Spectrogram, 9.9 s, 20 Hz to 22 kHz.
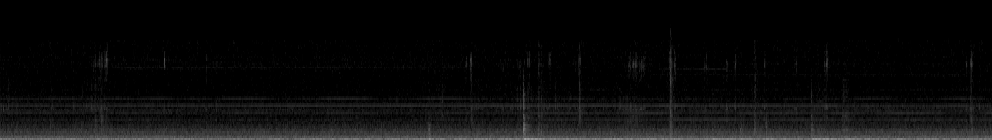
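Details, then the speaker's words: WD Red 12TB helium NAS hard drive, SMART good, 29–44 °C: sharp isolated irregular ticks about a second apart over steady low hum as heads return to base, strong vibration felt; same on all four drives; head parking tick. "I can tell the noise is from the head movement. Whenever the head's back to the base, it gives me a big tick sound. I can hear that from a distance."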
